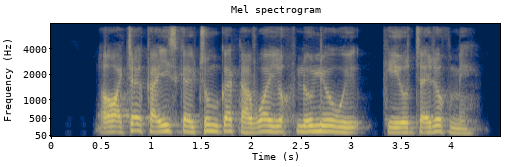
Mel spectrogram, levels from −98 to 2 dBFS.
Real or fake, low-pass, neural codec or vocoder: fake; 7.2 kHz; codec, 24 kHz, 0.9 kbps, WavTokenizer, small release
